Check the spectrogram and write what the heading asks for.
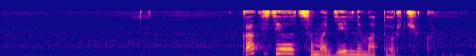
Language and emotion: Russian, neutral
